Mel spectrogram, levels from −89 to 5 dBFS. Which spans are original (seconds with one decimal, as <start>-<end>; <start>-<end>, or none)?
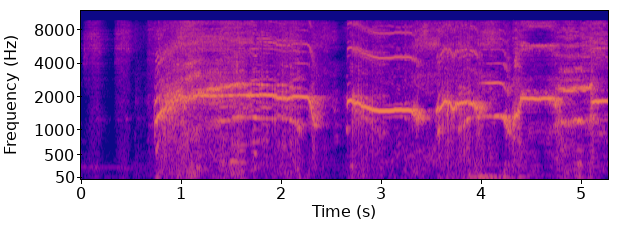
0.4-1.0; 1.7-4.3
